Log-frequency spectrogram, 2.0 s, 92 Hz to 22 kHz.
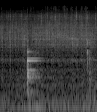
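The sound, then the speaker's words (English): Plain flour is stirred into melted butter in a pan, giving a faint, steady sizzle with a brief scraping sound early on. “The butter's melted now. I'm going to add 40 grams of plain flour”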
